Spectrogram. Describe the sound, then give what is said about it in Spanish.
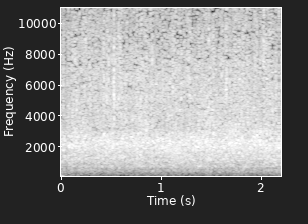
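Applause from a crowd at a Socialist party rally presenting regional candidates in Fuenlabrada, Madrid: dense, even clapping that stays loud and steady throughout. “Un gran aplauso para un equipo ganador.”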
